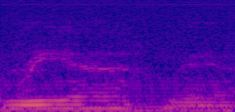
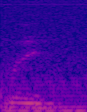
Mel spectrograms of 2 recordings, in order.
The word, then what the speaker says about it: Rea: I speak a little bit of Spanish, so I try to pronounce it the right way. But she's used to hear it all sorts of different ways. As long as it's not Ree. I think Ria, she's fine.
